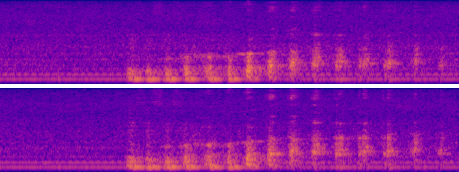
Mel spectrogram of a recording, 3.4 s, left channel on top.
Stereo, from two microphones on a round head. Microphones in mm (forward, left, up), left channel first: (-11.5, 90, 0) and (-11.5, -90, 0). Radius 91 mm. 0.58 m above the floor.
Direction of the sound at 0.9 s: 40° right (ahead or behind).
